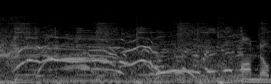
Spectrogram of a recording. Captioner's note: screaming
